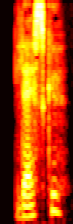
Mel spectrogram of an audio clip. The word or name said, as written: lask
